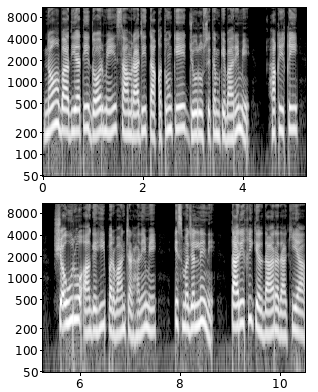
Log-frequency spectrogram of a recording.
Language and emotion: Urdu, neutral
